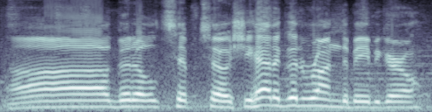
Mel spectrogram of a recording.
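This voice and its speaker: A man's voice: high-pitched, steady tone, moderate pace, soft background music. A man hosting a live walking stream outdoors on a city street. He talks casually on a clip-on wireless mic, chuckles often and chats with viewers. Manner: chatty, reads chat aloud, chuckles often. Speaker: livestream host.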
